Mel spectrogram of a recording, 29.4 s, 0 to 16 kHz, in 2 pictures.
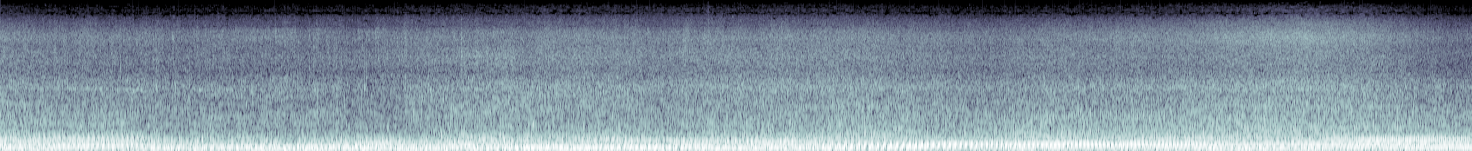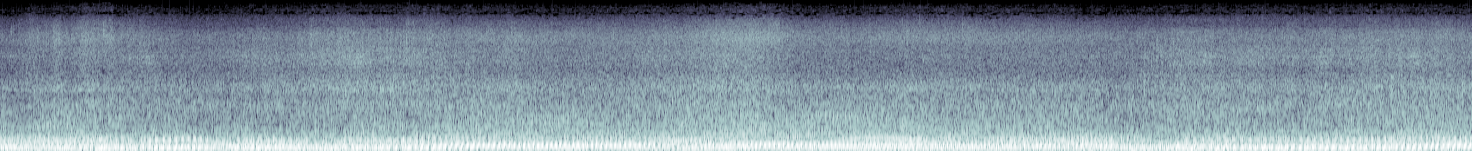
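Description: Kawasaki KVF 750 Brute Force ATV's V-twin engine running steadily at low revs, the pitch rising and falling a little with the throttle while riding.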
